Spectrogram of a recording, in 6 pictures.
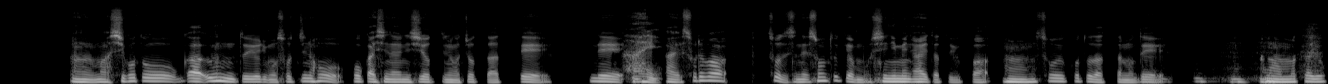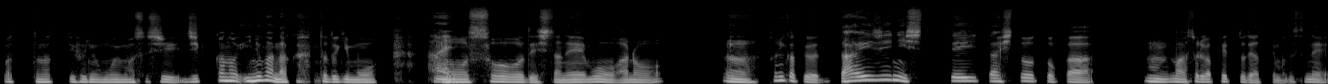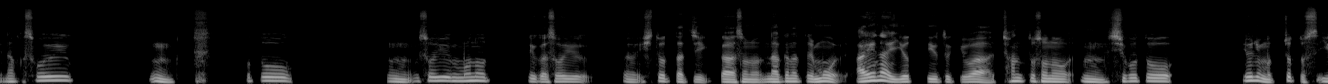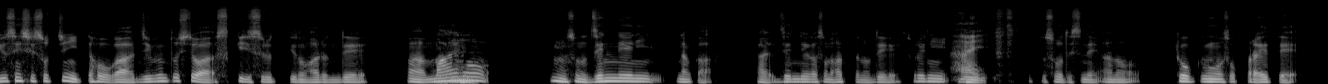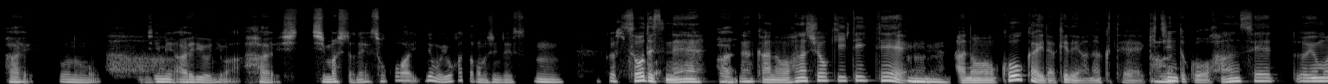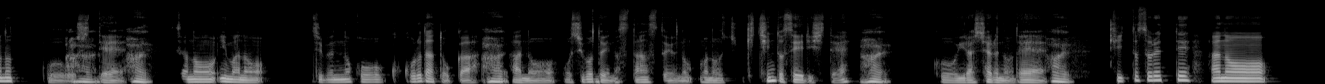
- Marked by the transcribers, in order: laughing while speaking: "亡くなった"; other background noise
- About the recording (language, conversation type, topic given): Japanese, advice, 過去の出来事を何度も思い出して落ち込んでしまうのは、どうしたらよいですか？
